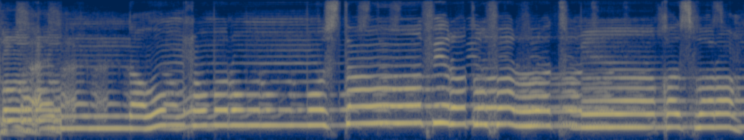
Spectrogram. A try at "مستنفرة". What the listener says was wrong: مستنفرة ہے تن اخفا کا غنہ کرنا ہے تو ہے نہیں ہے دو پیش کی تنوین دوبارہ پڑھیں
